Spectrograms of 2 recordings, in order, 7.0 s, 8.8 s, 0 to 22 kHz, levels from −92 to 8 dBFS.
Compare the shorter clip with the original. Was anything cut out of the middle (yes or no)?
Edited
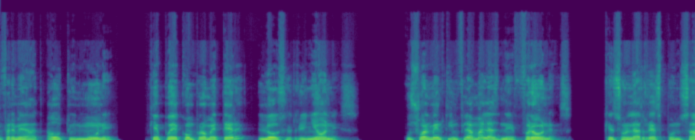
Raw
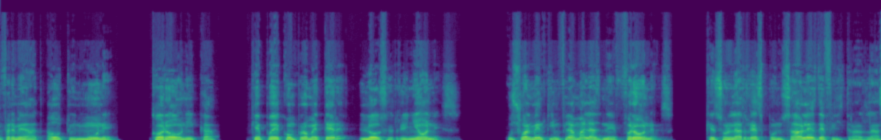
yes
